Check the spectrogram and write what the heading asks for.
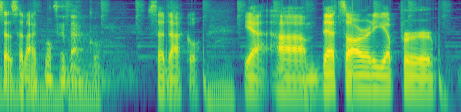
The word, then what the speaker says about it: Sadako: Is that how you pronounce that? Sadako.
